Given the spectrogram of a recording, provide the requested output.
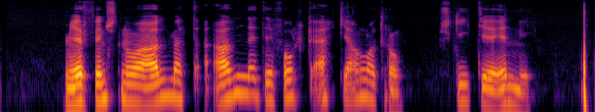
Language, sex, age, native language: Icelandic, male, 20-29, Icelandic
